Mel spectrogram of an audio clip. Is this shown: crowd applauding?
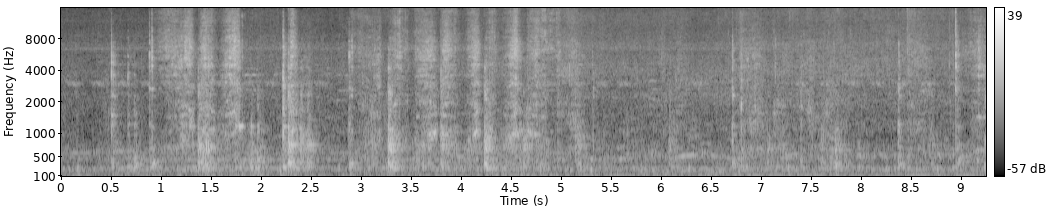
no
